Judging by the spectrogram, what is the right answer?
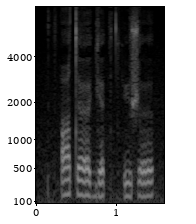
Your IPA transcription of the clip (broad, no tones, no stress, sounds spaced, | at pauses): t͡sʼ ɑ t œː ɡʲ œː k t͡sʼ y ʃ ɵː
